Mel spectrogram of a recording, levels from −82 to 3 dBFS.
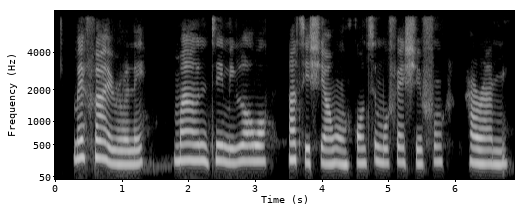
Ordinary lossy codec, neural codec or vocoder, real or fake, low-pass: MP3, 48 kbps; codec, 16 kHz, 4 kbps, X-Codec, HuBERT features, trained on LibriSpeech; fake; 7.2 kHz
